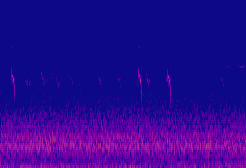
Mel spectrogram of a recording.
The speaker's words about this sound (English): Flock of crossbills in the tree here.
